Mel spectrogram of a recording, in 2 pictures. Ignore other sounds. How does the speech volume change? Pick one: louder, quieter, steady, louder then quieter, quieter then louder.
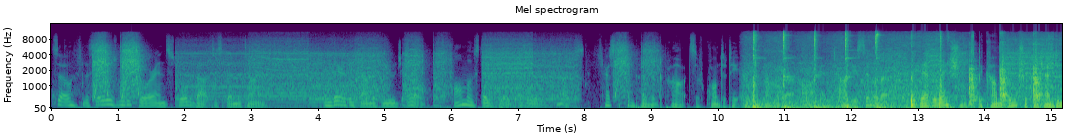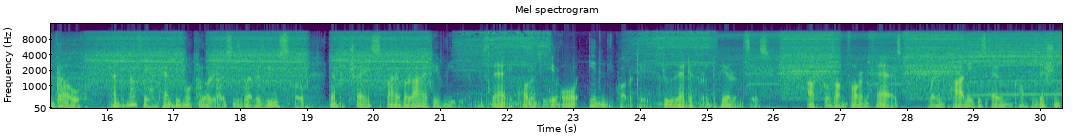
louder.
